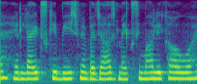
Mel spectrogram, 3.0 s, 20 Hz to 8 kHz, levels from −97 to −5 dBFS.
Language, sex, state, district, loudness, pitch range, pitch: Hindi, female, Jharkhand, Deoghar, -14 LUFS, 210-220 Hz, 215 Hz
